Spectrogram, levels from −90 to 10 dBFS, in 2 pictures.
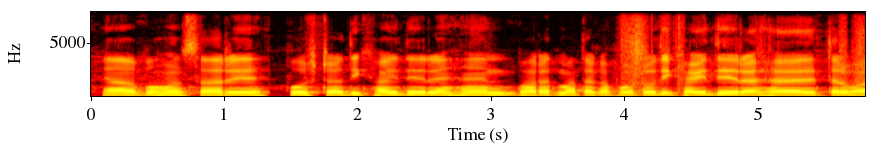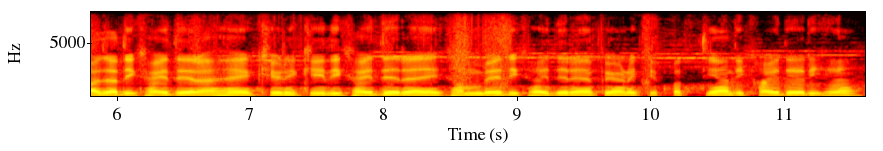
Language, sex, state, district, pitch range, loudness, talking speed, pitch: Hindi, male, Maharashtra, Aurangabad, 110-115 Hz, -15 LUFS, 185 wpm, 115 Hz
